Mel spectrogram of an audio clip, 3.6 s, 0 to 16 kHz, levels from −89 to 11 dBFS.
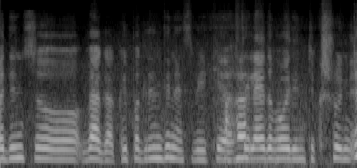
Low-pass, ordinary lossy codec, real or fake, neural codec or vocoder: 14.4 kHz; Opus, 32 kbps; real; none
